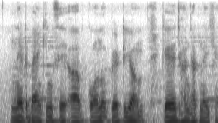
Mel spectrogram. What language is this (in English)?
Bhojpuri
